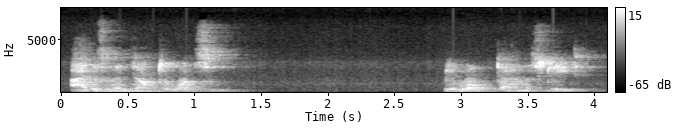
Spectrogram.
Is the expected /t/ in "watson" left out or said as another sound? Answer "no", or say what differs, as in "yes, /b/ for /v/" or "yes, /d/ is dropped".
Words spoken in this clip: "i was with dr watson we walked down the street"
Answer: no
